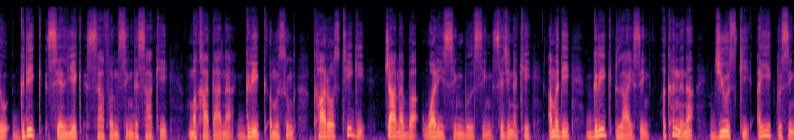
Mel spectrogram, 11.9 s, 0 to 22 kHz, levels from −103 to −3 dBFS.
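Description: No technical faults can be heard anywhere in this speech recording. Nothing in it calls for a note on timing or cause.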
